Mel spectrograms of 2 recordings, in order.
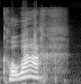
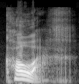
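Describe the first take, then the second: First: "koach" with the last syllable high and loud; ko-AKH, rising onto the ending; misplaced stress. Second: "koach" with the weight on KO, falling; KO-akh, strong first syllable, ending drops; corrected stress. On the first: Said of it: "not koach". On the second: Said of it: "but koach". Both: Shown as a demonstration.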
